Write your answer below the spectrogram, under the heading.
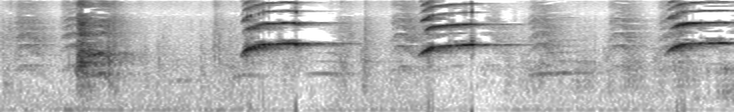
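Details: African grey parrot calling for a lost companion: a harsh scratchy burst, then three bright rising whistles close together, with a faint lower note between them.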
